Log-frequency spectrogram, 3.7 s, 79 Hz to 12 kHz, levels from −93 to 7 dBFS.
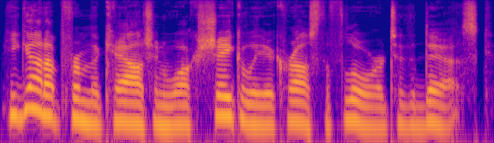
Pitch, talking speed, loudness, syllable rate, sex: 165 Hz, 245 wpm, -18 LUFS, 5.3 syllables/s, male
